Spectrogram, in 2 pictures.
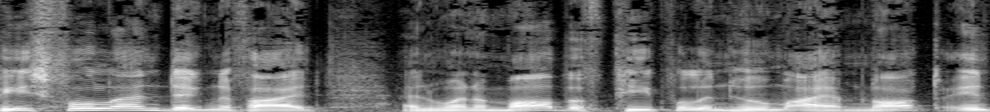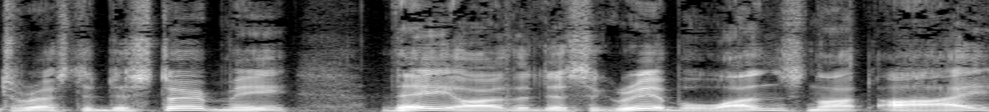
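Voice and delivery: plain reading voice

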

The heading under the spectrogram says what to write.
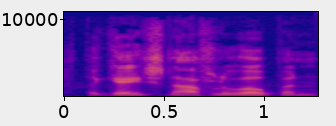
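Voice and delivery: ordinary delivery

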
